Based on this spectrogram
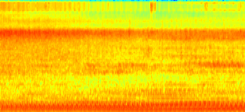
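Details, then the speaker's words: Chevy Caprice just after a new alternator install, jump-started from another car: deep, loud exhaust rumble with a steady, even beat at a slightly raised cold idle, smooth with no misses or knocks; normal cold idle. "Let it do its thing for a minute, and then we'll see what we got. We're definitely running."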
